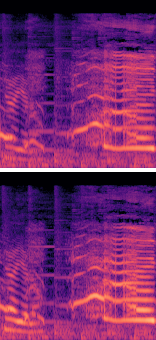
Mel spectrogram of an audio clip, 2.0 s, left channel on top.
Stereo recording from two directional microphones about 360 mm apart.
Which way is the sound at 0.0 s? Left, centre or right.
Centre.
